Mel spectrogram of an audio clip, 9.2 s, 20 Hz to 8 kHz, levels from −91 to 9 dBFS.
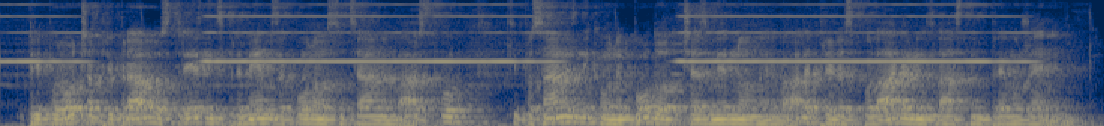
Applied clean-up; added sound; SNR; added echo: none; Wind instrument, woodwind instrument; 9 dB; reverberation time 0.8 s.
